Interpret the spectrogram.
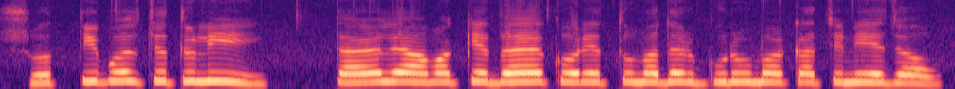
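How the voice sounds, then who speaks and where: A man's voice: very high-pitched, level tone, brisk, a little mellow, clear, resonant tone, no room sound. A man voicing a hapless young cartoon fox turned into a bird, speaking in a plaintive, pleading way. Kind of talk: Bengali children's cartoon dubbing.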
